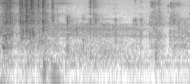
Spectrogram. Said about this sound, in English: I've been eating your country club crackers because you're so rich you can afford crackers just for the club.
